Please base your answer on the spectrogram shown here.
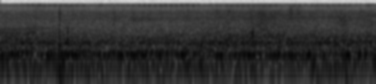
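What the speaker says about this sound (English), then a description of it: "Lots of bees on here and it's an empty frame." A steady, close buzzing drone of many honey bees on an empty hive frame, continuous and even throughout.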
